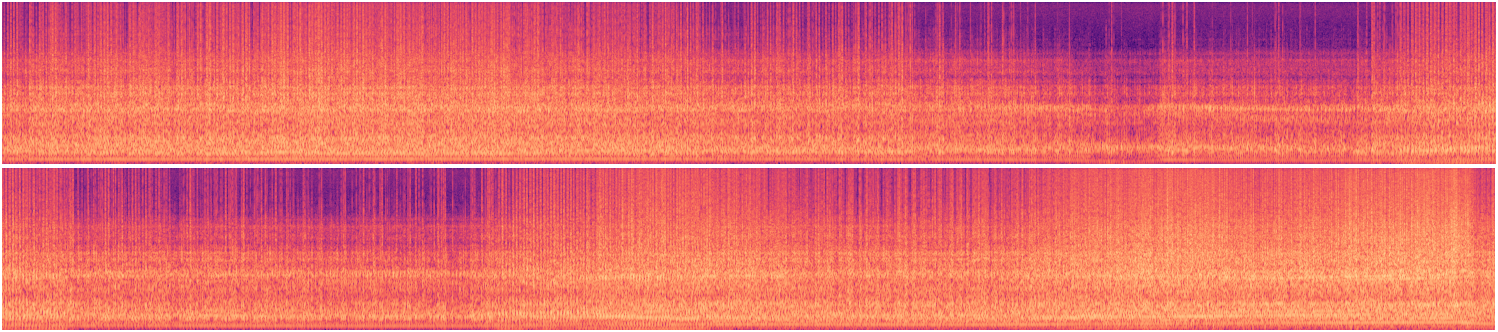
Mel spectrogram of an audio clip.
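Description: Motorcycle engine heard on board while riding, over a rush of wind noise. It runs at a steady cruise, dips about a third of the way through, then climbs steadily as the bike accelerates through the last third. The pitch falls suddenly at the very end.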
